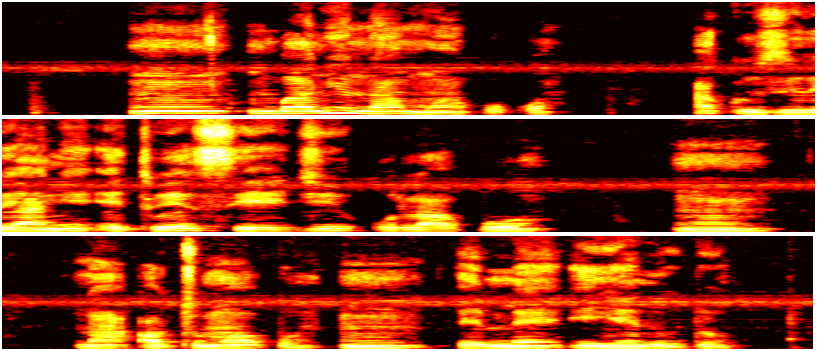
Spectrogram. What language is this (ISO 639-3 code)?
ibo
